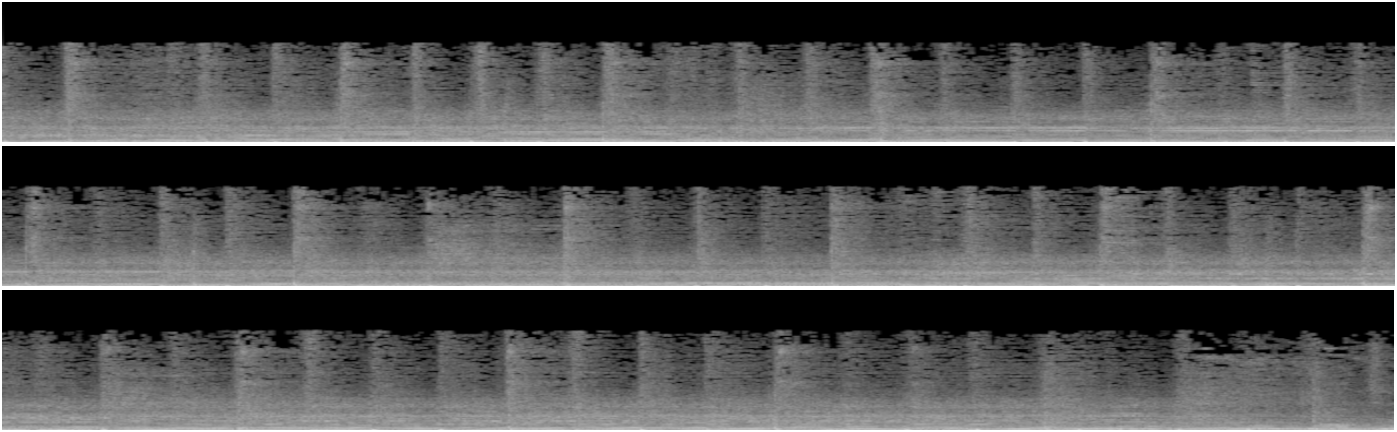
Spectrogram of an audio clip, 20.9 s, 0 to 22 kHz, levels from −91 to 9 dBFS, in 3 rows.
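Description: No technical faults can be heard anywhere in the clip.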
